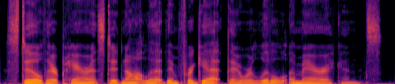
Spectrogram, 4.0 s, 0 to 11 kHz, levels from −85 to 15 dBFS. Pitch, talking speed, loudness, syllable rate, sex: 180 Hz, 180 wpm, -17 LUFS, 5.1 syllables/s, female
